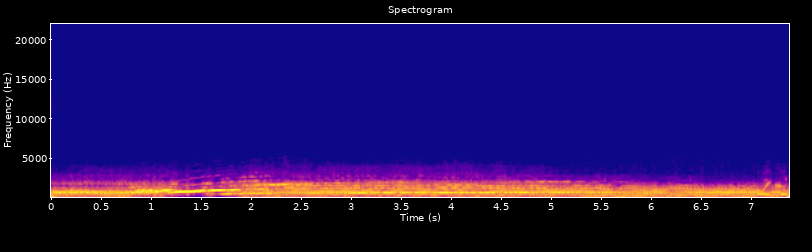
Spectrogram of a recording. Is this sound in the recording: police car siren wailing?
yes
